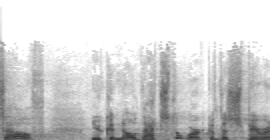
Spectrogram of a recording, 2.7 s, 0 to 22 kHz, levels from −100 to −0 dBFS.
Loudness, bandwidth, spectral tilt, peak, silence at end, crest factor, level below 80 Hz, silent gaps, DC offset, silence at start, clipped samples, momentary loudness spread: -29 LUFS; 15 kHz; -4 dB/octave; -12 dBFS; 0 s; 18 dB; -76 dBFS; none; under 0.1%; 0 s; under 0.1%; 14 LU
